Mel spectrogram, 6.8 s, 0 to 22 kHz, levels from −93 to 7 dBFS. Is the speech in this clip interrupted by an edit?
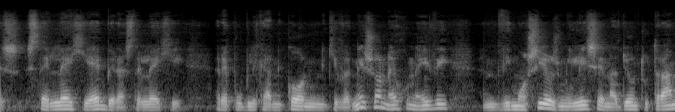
no; 0 cuts

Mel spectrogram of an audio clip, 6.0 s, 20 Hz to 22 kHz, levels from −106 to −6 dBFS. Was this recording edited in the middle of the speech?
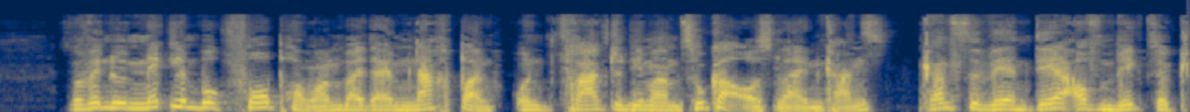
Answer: yes; 4 cuts; at 2.5 s, 3.0 s, 3.4 s, 4.6 s

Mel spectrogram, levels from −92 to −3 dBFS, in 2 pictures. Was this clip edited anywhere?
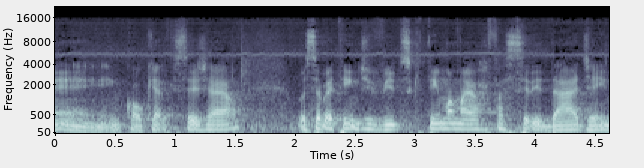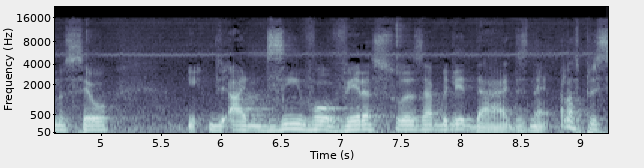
no; 0 cuts

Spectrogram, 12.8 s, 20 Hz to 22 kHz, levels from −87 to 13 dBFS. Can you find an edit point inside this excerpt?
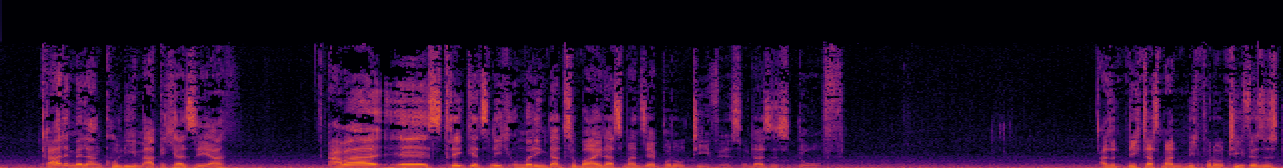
no; 0 cuts

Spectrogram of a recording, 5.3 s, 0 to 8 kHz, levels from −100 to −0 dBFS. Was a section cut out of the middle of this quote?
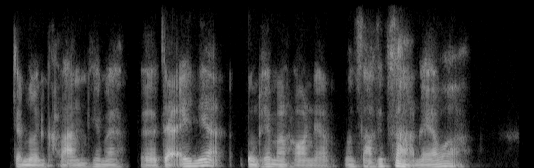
yes; 2 cuts; at 1.3 s, 2.3 s

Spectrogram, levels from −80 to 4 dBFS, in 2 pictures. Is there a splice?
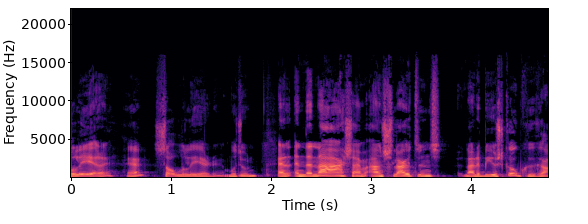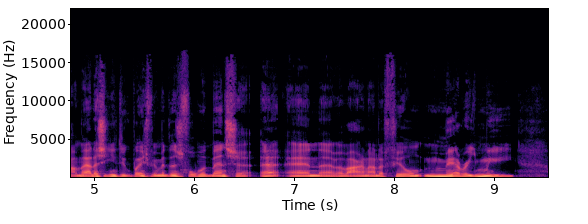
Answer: yes; 3 cuts; at 1.7 s, 2.0 s, 5.9 s

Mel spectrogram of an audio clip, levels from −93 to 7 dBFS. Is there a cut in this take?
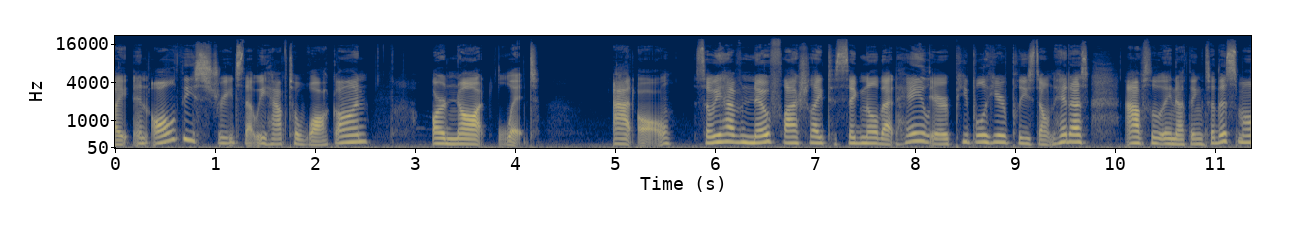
yes; 1 cut; at 8.1 s

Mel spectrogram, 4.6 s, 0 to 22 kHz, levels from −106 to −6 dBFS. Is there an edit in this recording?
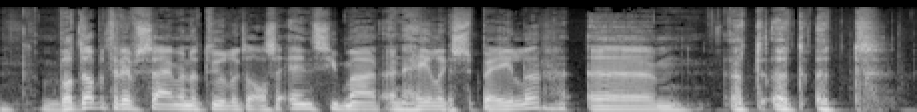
yes; 3 cuts; at 1.2 s, 1.9 s, 2.2 s

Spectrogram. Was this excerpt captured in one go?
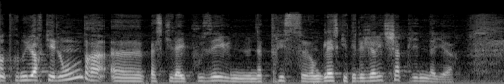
yes; 0 cuts

